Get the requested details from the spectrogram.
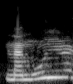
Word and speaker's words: Mamoon: Mamoun, ça s'écrit comme la lune, M A M O O N by Très bien.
